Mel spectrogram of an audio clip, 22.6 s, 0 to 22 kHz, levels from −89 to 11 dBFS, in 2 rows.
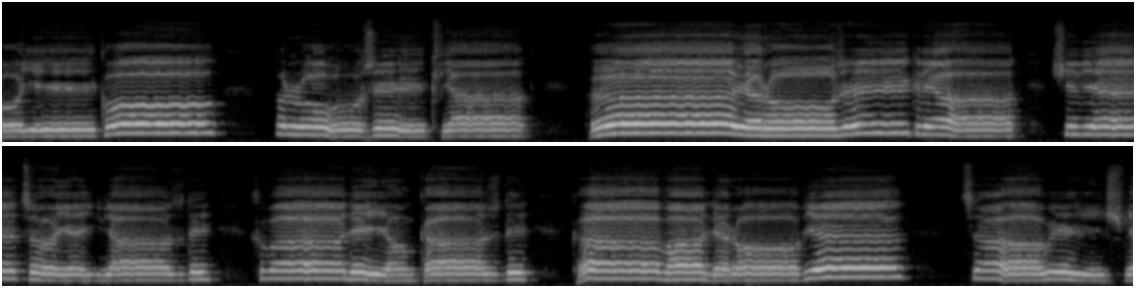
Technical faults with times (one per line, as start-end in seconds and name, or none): none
